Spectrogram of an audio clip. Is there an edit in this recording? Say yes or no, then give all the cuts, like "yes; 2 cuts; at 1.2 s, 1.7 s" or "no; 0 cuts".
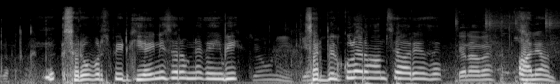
yes; 1 cut; at 4.4 s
